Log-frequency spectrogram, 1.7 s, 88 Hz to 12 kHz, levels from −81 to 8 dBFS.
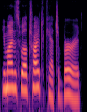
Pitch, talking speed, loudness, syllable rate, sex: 205 Hz, 310 wpm, -18 LUFS, 5.7 syllables/s, female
